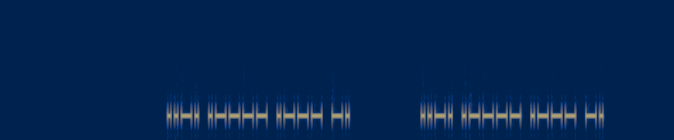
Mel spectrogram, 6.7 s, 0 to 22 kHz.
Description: Morse code, heard as a keyed tone, about 36 wpm, 700 Hz. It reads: F1JN F1JN
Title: DXCC-100 Call Signs - 4 Characters - Repeated 2x - 35wpm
